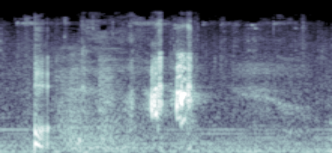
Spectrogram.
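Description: Movie soundtrack of a train wreck: a faint steady rumble with two short, loud high-pitched squeals about a second in.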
